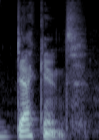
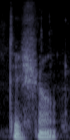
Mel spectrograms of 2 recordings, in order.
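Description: First: The name is said without a French sound. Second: The name is said with a French sound. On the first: This is the real pronunciation of the name. The speaker calls it right. "it's actually Decant" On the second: This is what people assume from the spelling. The speaker calls it wrong. "the assumed pronunciation when you see it written"

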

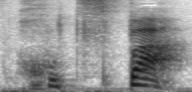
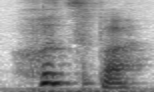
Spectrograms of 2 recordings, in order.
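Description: First: It is said in an edgy, bitter way. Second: It is said lightly with a cute curl. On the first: Someone is insultingly inconsiderate. The speaker calls it right. "It's edgy and bitter" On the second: Someone is admirably bold. The speaker calls it wrong. "With a sort of curl to it, like a cute kind of chutzpah"

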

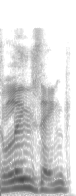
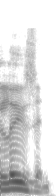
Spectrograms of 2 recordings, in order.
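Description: First: The final g sound is pronounced. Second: The final g sound is dropped. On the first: "So it is losing" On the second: "me being as Southern as I am, I don't say the G's. See, I say losing"

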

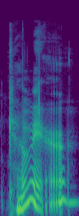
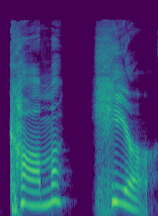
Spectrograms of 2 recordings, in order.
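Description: First: It sounds playful and flirtatious. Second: It sounds firm and commanding. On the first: The speaker is flirting. "we can get into really flirty" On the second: Do it now. "which means do it now"

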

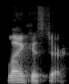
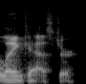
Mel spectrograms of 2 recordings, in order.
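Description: First: It is the local pronunciation of the name. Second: It is an outsider's pronunciation of the name. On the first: The speaker is from the area. The speaker calls it right. "It's Lancaster" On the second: The speaker is not from the area. The speaker calls it wrong. "If you want to sound like an out-of-towner, call it Lancaster"

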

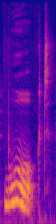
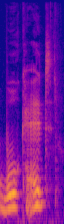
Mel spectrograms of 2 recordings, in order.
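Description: First: The ending is a plain t sound. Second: The ending is not a plain t sound. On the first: The speaker calls it right. "verbs in this group are pronounced with the T at the end" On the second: The speaker calls it wrong.

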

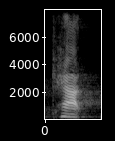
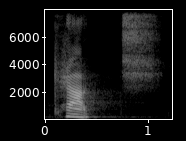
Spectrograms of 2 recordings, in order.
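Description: First: The word ends cleanly on the blocked stop. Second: The word ends with an added hissing fricative. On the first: The speaker calls it right. "just end it after you're blocking the air" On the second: The speaker calls it wrong. "extra sound, this fricative"

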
